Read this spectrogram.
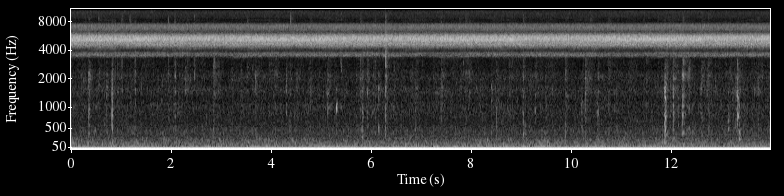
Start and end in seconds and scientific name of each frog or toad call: none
